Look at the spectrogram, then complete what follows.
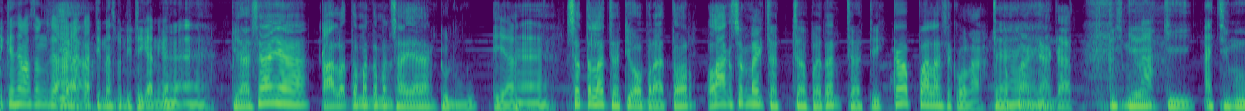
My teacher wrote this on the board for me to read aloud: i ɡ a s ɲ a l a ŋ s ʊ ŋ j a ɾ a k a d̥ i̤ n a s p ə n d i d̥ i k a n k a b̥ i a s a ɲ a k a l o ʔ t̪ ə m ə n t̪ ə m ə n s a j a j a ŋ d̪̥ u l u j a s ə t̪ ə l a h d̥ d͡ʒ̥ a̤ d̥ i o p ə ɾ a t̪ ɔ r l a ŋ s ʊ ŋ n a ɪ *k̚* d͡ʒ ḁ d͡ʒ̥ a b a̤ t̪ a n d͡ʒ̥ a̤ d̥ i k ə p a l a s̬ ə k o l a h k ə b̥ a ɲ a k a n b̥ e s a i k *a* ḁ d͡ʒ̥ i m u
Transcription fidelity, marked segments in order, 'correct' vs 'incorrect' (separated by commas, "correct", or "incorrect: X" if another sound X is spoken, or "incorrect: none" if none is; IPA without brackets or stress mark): correct, incorrect: i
